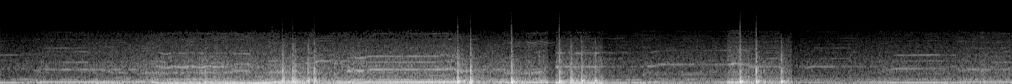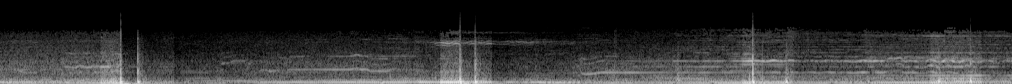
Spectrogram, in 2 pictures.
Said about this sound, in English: I don't know if you can hear the fireworks or not, but they're going on in the background up there. It's pretty cool.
